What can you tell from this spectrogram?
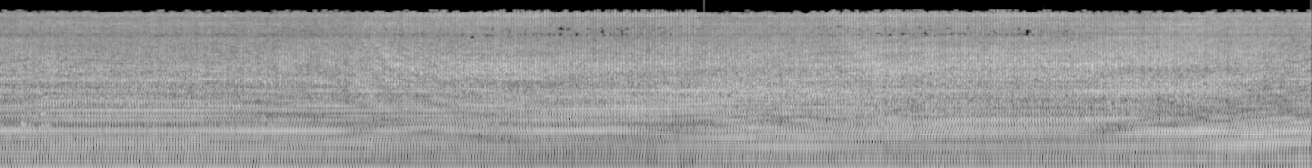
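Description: Small boat engine running steadily at an even speed, a loud, continuous low hum.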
